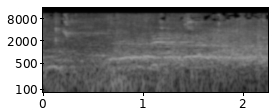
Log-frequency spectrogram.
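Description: Indoor volleyball rally: ball hits and sneaker squeaks on the court over arena noise, with shouting voices that grow louder about halfway through.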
